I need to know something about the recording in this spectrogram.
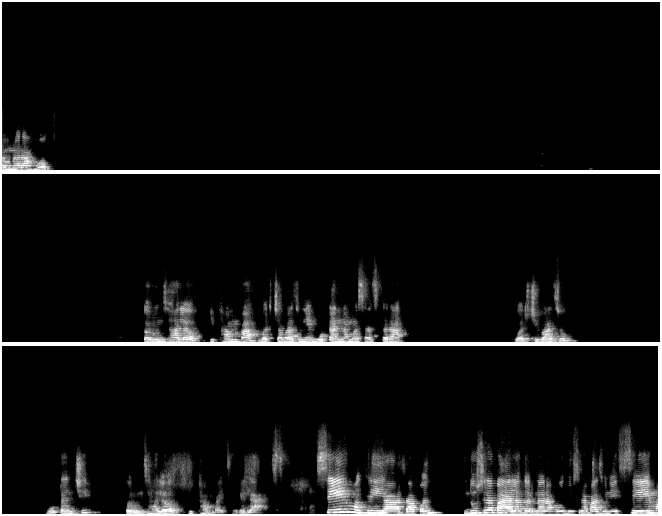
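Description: A woman speaks calmly, close to the microphone, with long pauses.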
